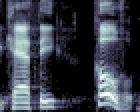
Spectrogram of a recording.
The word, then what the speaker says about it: Colville: Greensboro, you understand that Ville is not Ville, it's Vol. That's how we pronounce it, as in Gibsonville, Reedsville, McLeansville, so it's Vol.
